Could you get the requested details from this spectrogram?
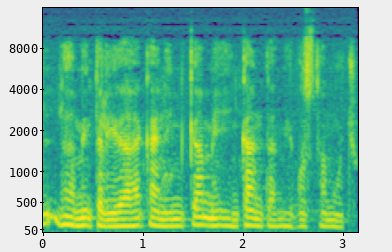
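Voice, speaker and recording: At a moderate pace, a man speaks in a somewhat breathy voice of medium pitch with a dark, mellow tone. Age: 60s. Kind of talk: interview.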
